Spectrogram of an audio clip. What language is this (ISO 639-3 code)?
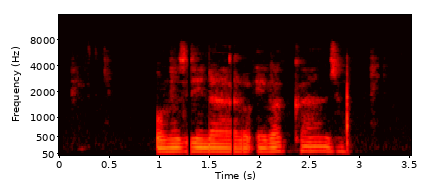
lug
